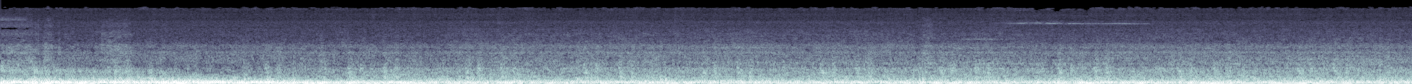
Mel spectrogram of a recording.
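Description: Low, steady rumble of a Shinkansen bullet train rolling slowly past on the tracks below, heard through an open window over the hum of the city; it is a little louder in the first few seconds.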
